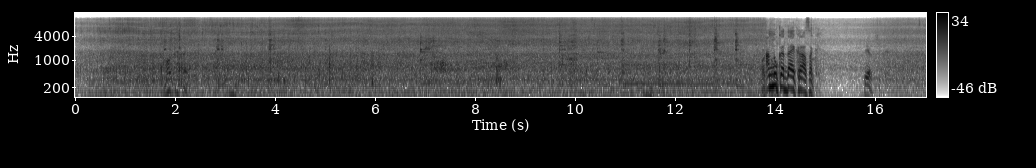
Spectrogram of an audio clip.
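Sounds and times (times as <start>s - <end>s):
food sizzling in a pan: 0.0s - 17.0s
metal spatula scraping a pan: 3.8s - 4.1s, 6.9s - 7.5s, 9.6s - 13.5s.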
